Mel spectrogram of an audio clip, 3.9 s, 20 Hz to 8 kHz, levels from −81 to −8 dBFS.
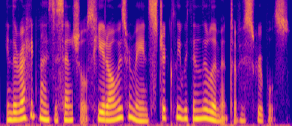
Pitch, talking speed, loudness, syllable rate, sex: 180 Hz, 230 wpm, -18 LUFS, 7.2 syllables/s, female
